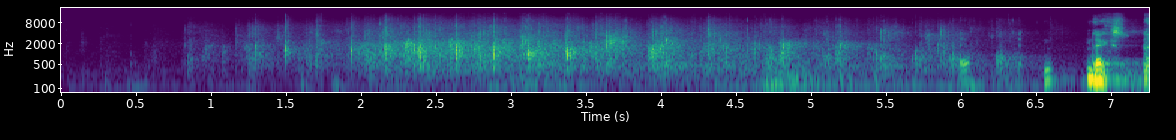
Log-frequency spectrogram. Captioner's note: applause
